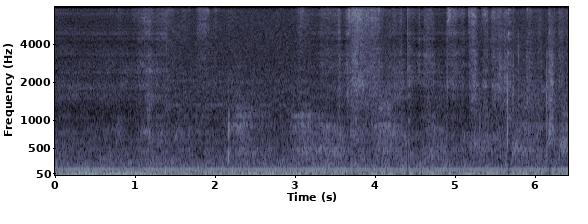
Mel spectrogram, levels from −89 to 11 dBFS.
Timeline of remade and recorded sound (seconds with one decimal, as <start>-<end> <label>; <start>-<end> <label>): 0.0-1.4 remade; 1.4-3.2 recorded; 3.2-3.7 remade; 3.7-4.2 recorded; 4.2-5.2 remade; 5.2-6.4 recorded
